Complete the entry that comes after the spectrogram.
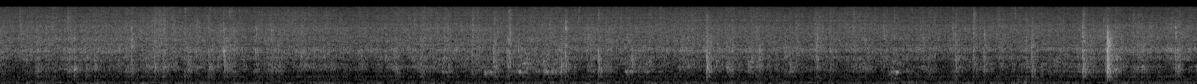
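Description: Chopped vegetables frying in hot oil in an iron karahi: a steady sizzle with scattered small pops and one sharper crack about eleven seconds in.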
